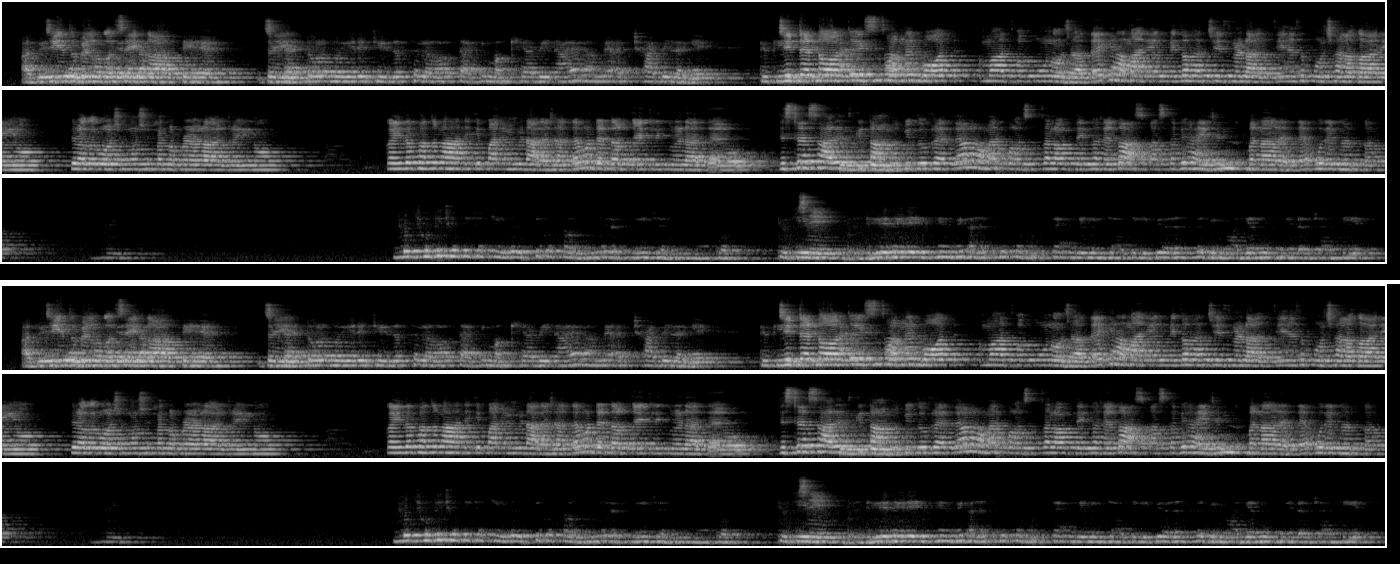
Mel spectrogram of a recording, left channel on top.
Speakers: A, on the left; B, on the left.
A: ابھی
B: جی یہ
A: پوچھا
B: تو بالکل
A: وغیرہ
B: صحیح
A: لگاتے
B: کہا آپ نے
A: ہیں تو
B: جی
A: ڈ ٹال وغیرہ چیزوں سے لگاؤ تاکہ مکھیاں بھی نہ آئے اور ہمیں اچھا بھی لگے کیونکہ
B: جی ڈٹال
A: ٹائم
B: تو اس سمے
A: موسم
B: بہت مہتو پورن ہو جاتا ہے کہ ہماری امی تو ہر چیز میں ڈالتی ہیں جیسے پوچھا لگا رہی ہوں پھر اگر واشنگ مشین میں کپڑا ڈال رہی ہوں کئی دفعہ تو نہانے کے پانی میں بھی ڈالا جاتا ہے وہ ڈٹال کا ایک لکوڈ آتا ہے وہ جس سے سارے
A: بالکل
B: کٹانوں بھی دور رہتا ہے اور ہمارے پرسنل اور دیکھا جائے تو آس پاس کا بھی ہائجین بنا رہتا ہے پورے گھر کا
A: <inaudible> جو چھوٹی چھوٹی جو چیز ہے اس کو قابو میں رکھنی ہی چاہیے اپنے کو کیونکہ
B: جی
A: دھیرے دھیرے اس کی بھی الگ سے سمسیا ہونے لگ جاتی ہے بھی الگ سے بیماریاں بھی ہونے لگ جاتی ہے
